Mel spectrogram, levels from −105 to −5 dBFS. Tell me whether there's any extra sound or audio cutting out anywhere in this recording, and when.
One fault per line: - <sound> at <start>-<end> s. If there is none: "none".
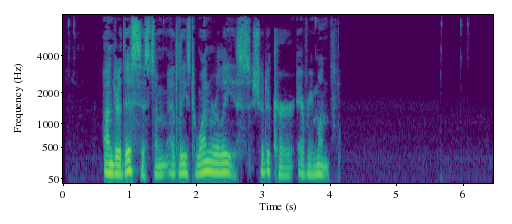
none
